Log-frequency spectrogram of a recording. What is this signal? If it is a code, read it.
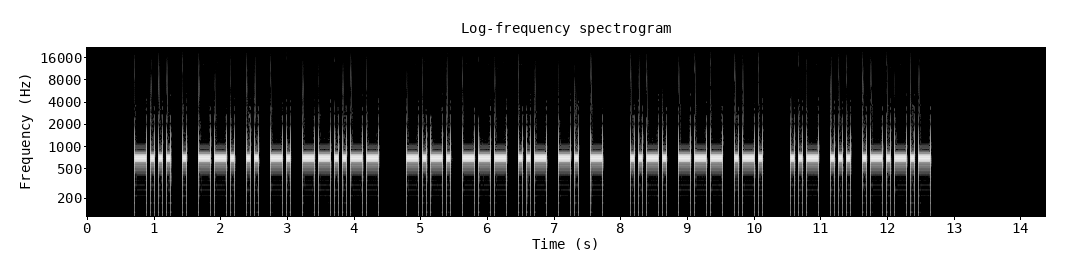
Morse code, heard as a keyed tone, about 20 wpm, 700 Hz. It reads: BEGIN, COUNT FOR US.
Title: Sentences from Top 1500 Words 20wpm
